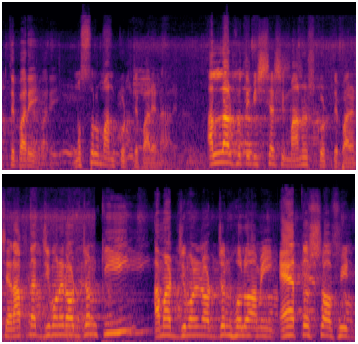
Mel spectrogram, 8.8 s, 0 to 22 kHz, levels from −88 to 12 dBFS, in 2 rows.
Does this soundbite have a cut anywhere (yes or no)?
yes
